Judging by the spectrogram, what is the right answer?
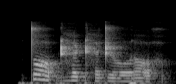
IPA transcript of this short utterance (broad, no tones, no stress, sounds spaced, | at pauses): t̪ ɔː b ɖʱ œ ʈʰ œ t ɭ oː ɾ ɔː x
